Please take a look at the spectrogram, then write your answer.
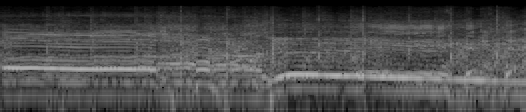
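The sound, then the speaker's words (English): An audience applauds with steady, dense clapping while voices cheer and whoop over it, a sustained pitched cheer sliding and holding throughout the short burst. “Round of applause.”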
